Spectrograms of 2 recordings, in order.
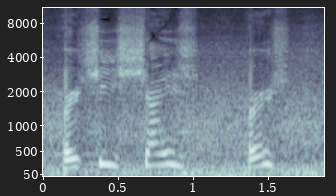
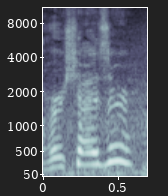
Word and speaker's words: Hershiser: up rub and I I said some guy Hershey Hersh my dad goes oh Hershiser yeah is that how you how Hershiser oh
